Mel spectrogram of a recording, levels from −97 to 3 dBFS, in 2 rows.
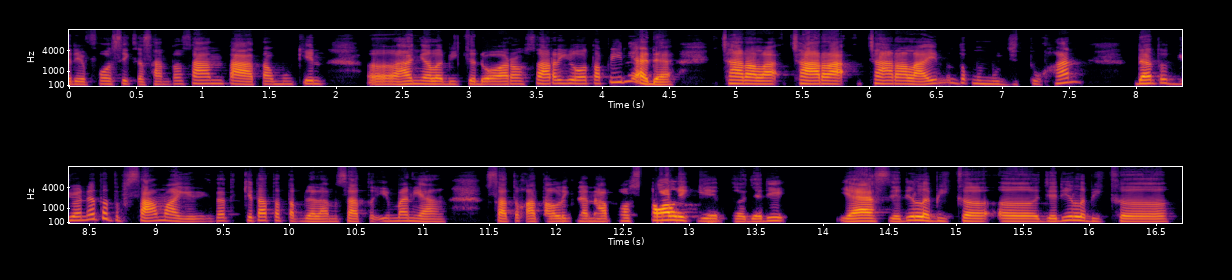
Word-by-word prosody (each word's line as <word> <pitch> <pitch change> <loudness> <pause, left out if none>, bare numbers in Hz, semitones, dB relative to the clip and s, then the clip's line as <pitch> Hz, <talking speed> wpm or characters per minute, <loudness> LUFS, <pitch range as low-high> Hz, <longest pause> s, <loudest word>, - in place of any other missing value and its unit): devosi 185 +2 -7
ke 170 - -10
santo-santa, 200 +2 0
atau 185 - -3
mungkin, 190 +2 -8 0.3
eee, - - -1
hanya 195 +2 +1
lebih 185 0 -10
ke 190 - -5
doa 180 0 +1
rosario, 215 +3 -1
tapi 270 +8 -4
ini 345 - -8
ada 165 -3 +3 0.3
cara 220 -2 +4
la 195 - +5 0.2
cara 205 -2 +7 0.2
cara 210 -2 +2
lain 190 +7 +2
untuk 250 -2 -11
memuji 190 -6 -10
Tuhan 245 - -3 0.4
dan 225 0 +5
tujuannya 240 +5 -4
tetap 355 - -6
sama 200 0 +1
gitu, 165 +1 -11
kita 210 - -4 0.2
kita 225 +1 0
tetap 190 -4 -7
dalam 170 -1 -4
satu 175 +1 -3
iman 190 +2 -5
yang 165 -2 -4 0.3
satu 175 -2 -3
katolik 175 +1 -2
dan 175 -1 -5
apostolik 200 +7 +5
gitu. 180 -2 -6
Jadi 200 +6 -3 0.4
yes, 185 +1 +6
jadi 185 +7 +1
lebih 200 -6 +3
ke, 185 -2 +2 0.2
eee, 175 -1 +2
jadi 225 +7 0
lebih 175 -3 -13
ke, 165 -1 -1
190 Hz, 170 wpm, -25 LUFS, 175-215 Hz, 0.4 s, cara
